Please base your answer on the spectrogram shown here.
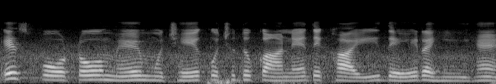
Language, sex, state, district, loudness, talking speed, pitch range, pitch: Hindi, female, Madhya Pradesh, Katni, -19 LUFS, 120 wpm, 180-205 Hz, 195 Hz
